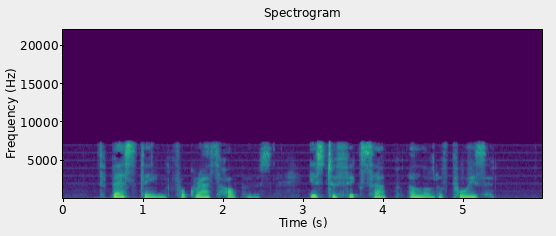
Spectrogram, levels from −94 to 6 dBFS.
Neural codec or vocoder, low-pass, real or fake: none; 7.2 kHz; real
